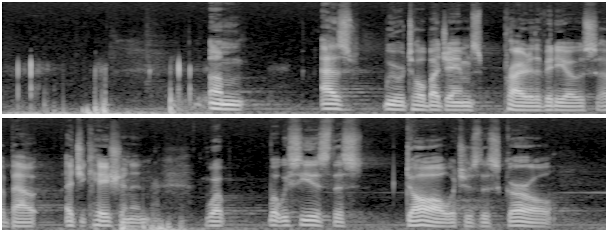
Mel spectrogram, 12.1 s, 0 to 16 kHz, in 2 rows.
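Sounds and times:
microphone handling thumps: 0.2 - 2.1, 7.2 - 8.0.

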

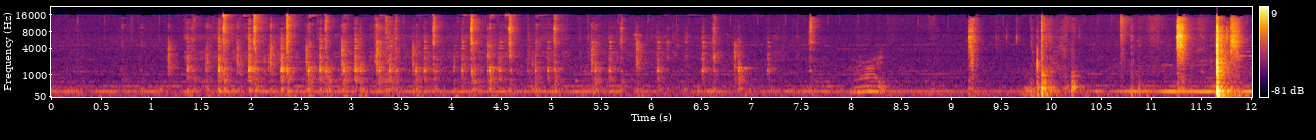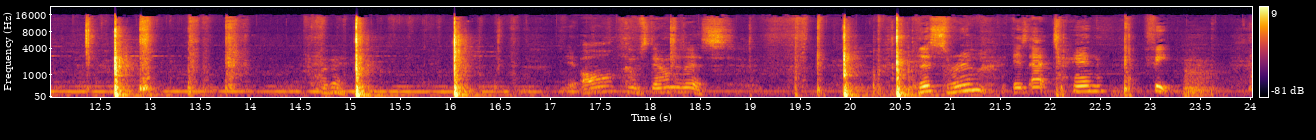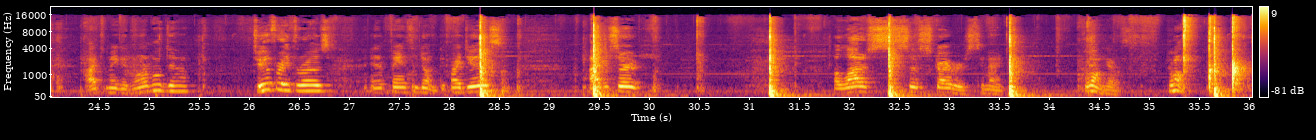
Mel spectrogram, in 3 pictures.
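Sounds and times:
low steady hum: 0.0 - 36.0
ratcheting clicks of hoop mechanism: 1.1 - 7.7
basketball bouncing on concrete: 11.3 - 13.1, 15.0 - 15.4, 16.0 - 16.4, 19.4 - 20.7, 28.3 - 29.7, 31.2 - 31.5, 32.4 - 32.8, 33.6 - 34.0, 35.6 - 36.0.

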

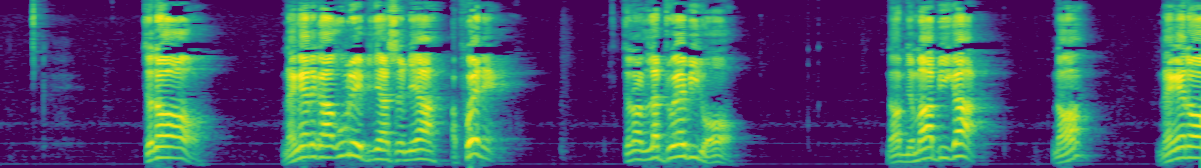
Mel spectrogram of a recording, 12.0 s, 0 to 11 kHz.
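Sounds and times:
man speaking: 1.4 - 5.3, 6.2 - 7.5, 8.8 - 12.0.

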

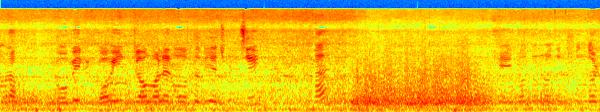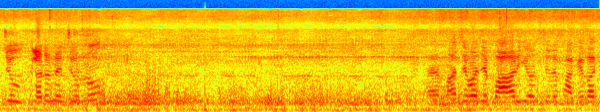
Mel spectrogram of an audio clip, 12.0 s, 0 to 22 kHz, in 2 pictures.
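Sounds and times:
motorcycle engine running: 0.0 - 12.0
wind buffeting microphone: 0.0 - 12.0.

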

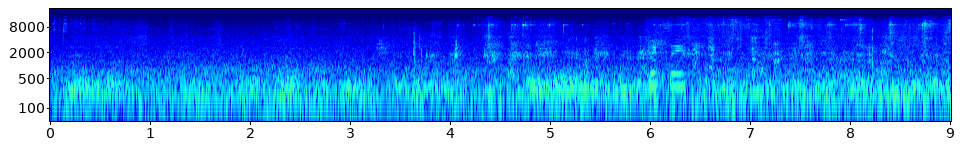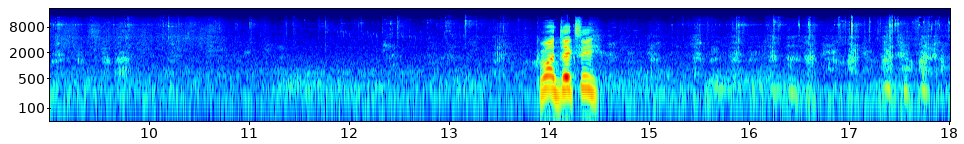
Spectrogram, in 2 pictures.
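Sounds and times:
dogs moving about: 3.6 - 13.9.

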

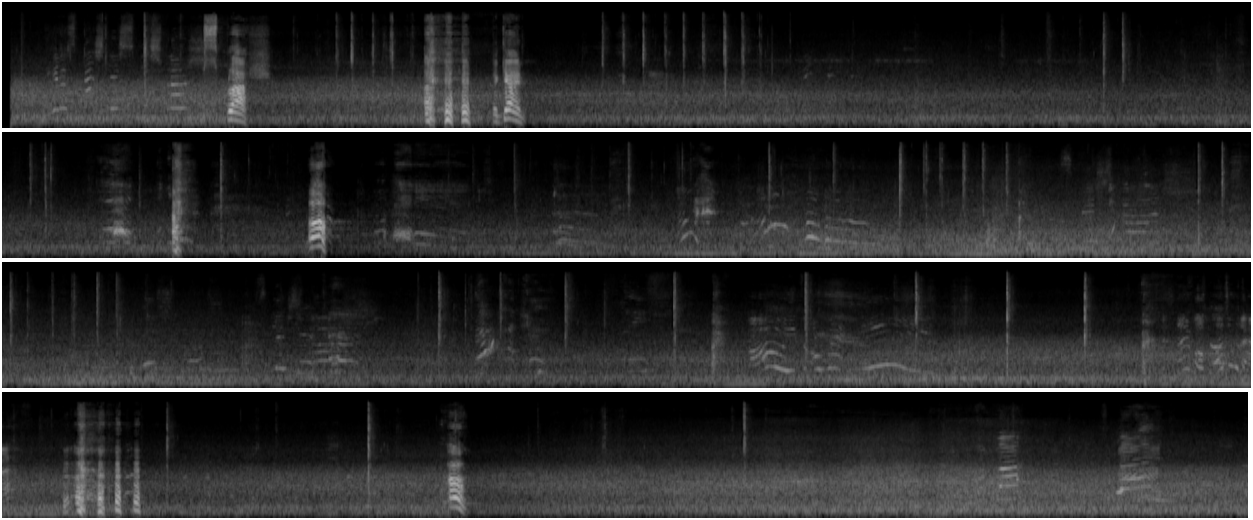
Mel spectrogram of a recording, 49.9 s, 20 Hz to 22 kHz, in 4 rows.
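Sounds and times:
faint outdoor background noise: 0.1 - 49.9.

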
